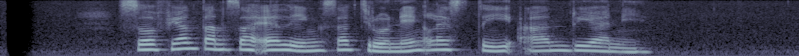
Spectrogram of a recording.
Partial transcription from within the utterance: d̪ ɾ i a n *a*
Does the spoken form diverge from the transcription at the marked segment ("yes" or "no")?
yes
